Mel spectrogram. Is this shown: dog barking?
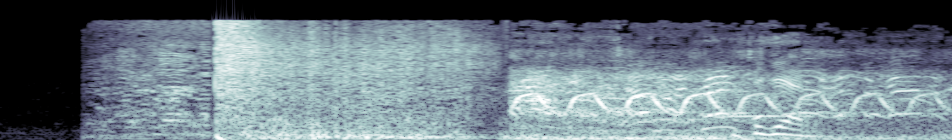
no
